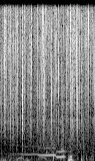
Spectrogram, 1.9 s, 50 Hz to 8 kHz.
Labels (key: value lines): label: biophony, cascading saw
recorder: SoundTrap 600 or HydroMoth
